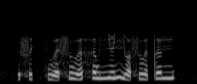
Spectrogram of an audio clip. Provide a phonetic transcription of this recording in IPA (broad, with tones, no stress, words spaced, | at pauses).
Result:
fe˨˩k̚fu˨˩˨ə̯ su˨˩˦ə̯ hə˧wɲəː˧˥ɲɔ˨˩˨ su˨˩ə̯t̪ə˧ŋ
